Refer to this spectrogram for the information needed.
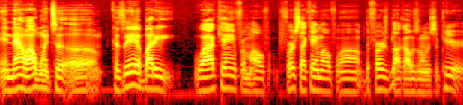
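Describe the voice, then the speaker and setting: A Southern US accent in a very clean recording with a silent background. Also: man. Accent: down south. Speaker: entrepreneur and author. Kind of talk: podcast interview, life story. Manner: halting, repetitive.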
